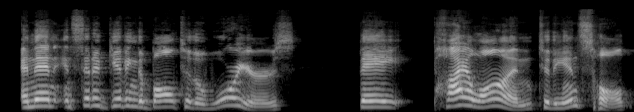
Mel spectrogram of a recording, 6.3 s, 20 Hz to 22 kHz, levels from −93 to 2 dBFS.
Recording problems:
thin; somewhat; fading below 350 Hz

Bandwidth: 15 kHz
